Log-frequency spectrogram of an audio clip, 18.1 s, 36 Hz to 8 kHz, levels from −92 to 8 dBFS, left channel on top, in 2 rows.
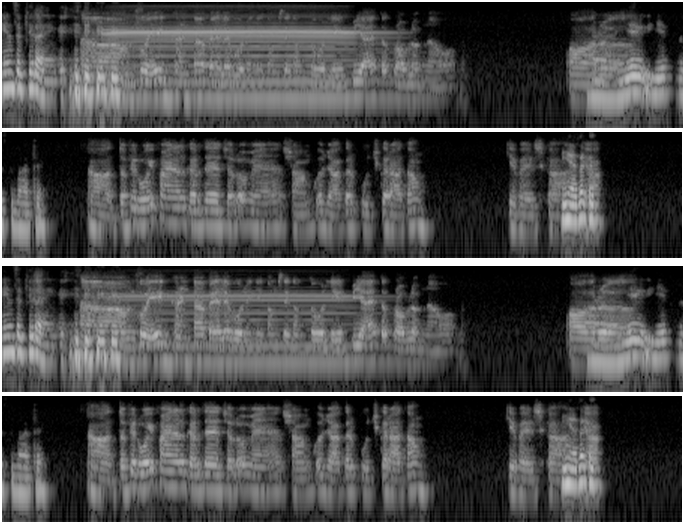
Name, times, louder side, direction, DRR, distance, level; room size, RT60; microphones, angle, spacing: voice 1, 0.0-1.6 7.8-9.6 16.5-17.0, left 1 dB, 25° left, 0.5 m, -28 dB
voice 2, 1.0-6.1 7.5-8.4 10.2-14.7 15.8-17.0, right 3 dB, 55° right, 1.1 m, -35 dB
sound 1, 1.3-5.8, left 9 dB, 85° left, 0.4 m, -34 dB
2.5 x 2.2 x 2.7 m
head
